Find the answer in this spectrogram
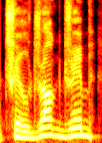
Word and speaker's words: Trildrogdrib: It contained a warrant for conducting me and my retinue to Traldragdub, or Trildrogdrib, for it is pronounced both ways as near as I can remember, by a party of 10 horse.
